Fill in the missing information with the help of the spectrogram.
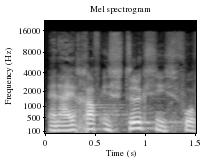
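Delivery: ordinary delivery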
